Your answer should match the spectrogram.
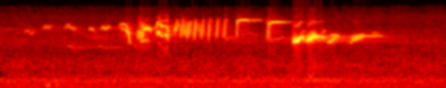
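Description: A songbird sings from a prominent perch, heard alone: a high, varied phrase of rapid chirps, buzzy trills and thin whistled notes, fairly loud.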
